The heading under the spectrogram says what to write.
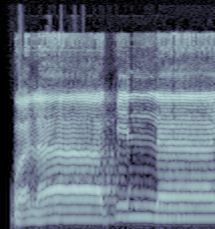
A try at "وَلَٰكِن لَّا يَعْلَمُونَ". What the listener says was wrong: এখানে ওয়ালাকিন লা এভাবে বলবেন না। কিল্লা একসাথে না, ওয়ালাকিন লা ইয়ালামুন এর মাকতু করবেন, ভেঙে পড়বেন। ওয়ালাকিন লা একসাথে না, ওয়ালাকিন লা এভাবে না, ওয়ালাকিন লা ইয়ালামুন।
